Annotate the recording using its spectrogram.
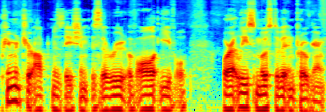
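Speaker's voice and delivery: ordinary talk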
